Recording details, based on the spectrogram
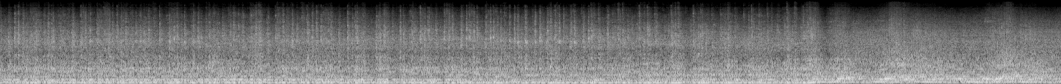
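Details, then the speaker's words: Deep, even V8 rumble pulling cleanly through repeated blips and settling back without stumbles or pops with a working carburetor; the engine runs healthy. "yeah there you go car man imagine that e sounds even different too it does yeah this thing sounds good"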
